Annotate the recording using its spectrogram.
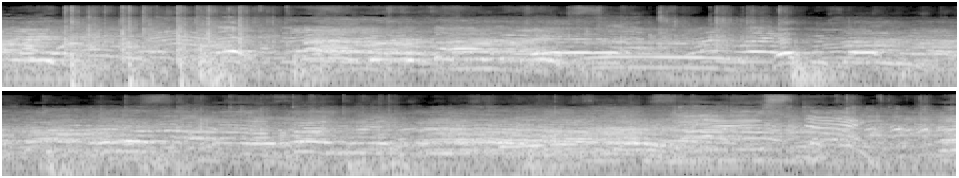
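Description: A crowd of spectators chatters and calls out nearby in a large room.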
